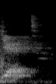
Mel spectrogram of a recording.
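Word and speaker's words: גט: certificate of divorce in Hebrew was called a get that's how you pronounce it the Hebrew word for it get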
